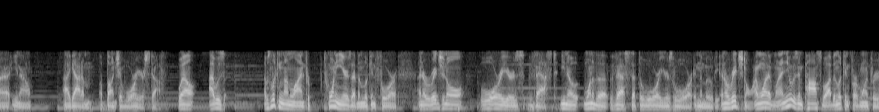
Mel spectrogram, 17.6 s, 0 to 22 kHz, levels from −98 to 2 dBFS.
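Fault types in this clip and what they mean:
Nothing here counts as a fault: the audio comes over an ordinary call line, with the top end stopping at about 4 kHz as you'd expect from a standard phone-grade codec like G.711.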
